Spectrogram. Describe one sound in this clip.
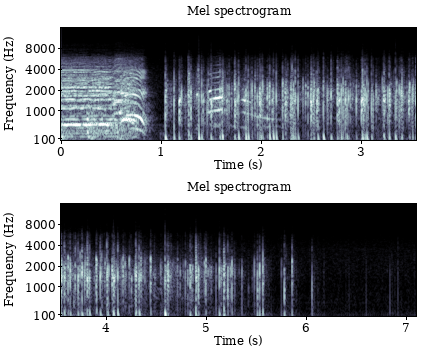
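An audience claps and applauds in a large room.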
